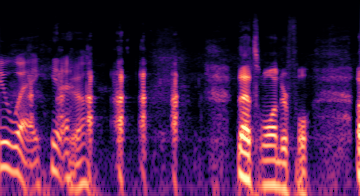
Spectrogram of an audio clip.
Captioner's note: laughing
